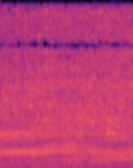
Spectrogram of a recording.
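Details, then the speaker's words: Riding mower with a component unplugged; low, choppy pounding with an uneven beat at low throttle, surging, needing choke and throttle fiddling. Rough running at low throttle, cause not confirmed. "I found that if I unhook this, I'm able to start it up, but it surges like an SOB."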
